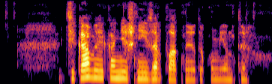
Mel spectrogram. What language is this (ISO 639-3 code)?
bel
